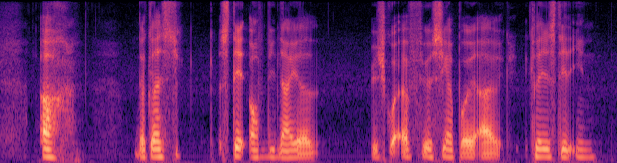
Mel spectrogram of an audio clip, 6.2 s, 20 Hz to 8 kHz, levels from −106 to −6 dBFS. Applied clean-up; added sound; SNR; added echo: none; none; none; none.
